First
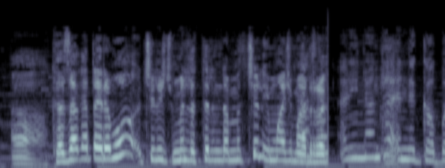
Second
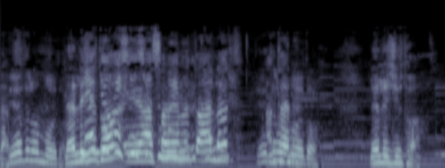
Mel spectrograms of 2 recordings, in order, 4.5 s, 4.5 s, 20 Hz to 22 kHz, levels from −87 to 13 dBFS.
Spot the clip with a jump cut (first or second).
first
